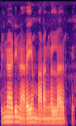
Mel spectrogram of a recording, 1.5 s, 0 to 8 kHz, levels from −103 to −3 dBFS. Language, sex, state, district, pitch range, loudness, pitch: Tamil, male, Tamil Nadu, Nilgiris, 95-110 Hz, -17 LUFS, 95 Hz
